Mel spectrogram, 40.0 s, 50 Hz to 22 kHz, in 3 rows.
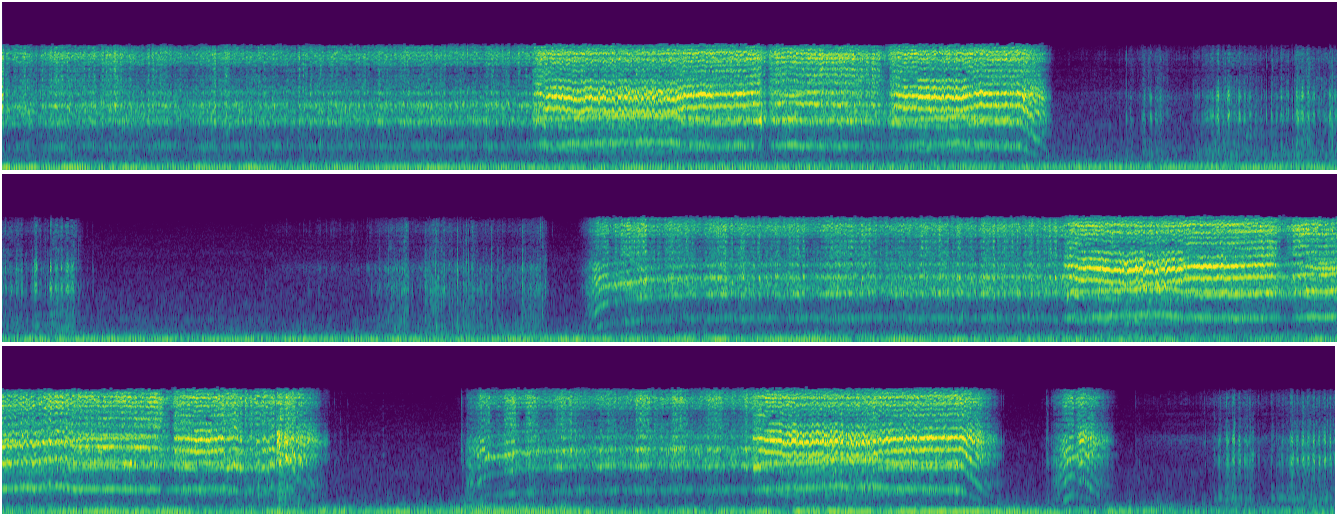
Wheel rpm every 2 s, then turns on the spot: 160, 160, 160, 160, 160, 40, 20, 0, 10, 50, 160, 160, 160, 160, 120, 40, 160, 160, 60, 10.
10-14 16-18 38-40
